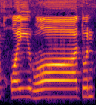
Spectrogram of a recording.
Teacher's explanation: را کو بھی موٹا کریں کیونکہ اس کے اوپر کھڑا زبر ہے اور اس کو ایک الف کے برابر لمبا کریں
